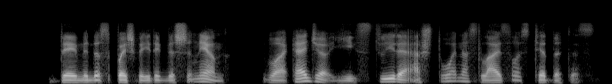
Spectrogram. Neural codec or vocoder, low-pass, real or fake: codec, 16 kHz, 0.5 kbps, FunCodec, trained on Chinese and English, 25 frames a second; 7.2 kHz; fake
